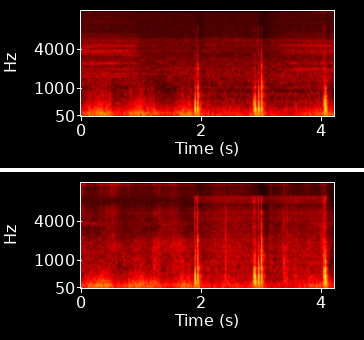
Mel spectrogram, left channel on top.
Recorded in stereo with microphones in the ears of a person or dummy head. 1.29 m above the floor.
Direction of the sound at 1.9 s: 65° right (ahead or behind).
